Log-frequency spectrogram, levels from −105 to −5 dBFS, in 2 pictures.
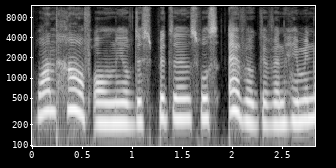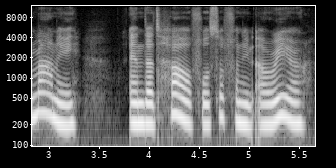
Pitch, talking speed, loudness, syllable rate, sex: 240 Hz, 200 wpm, -16 LUFS, 5.7 syllables/s, female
